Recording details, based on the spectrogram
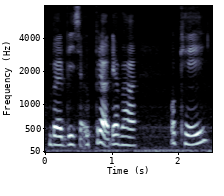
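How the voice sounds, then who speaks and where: Podcast co-host, woman from Sweden, lowish warm voice, chatty storyteller who acts out quotes. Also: fairly even intonation. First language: Spanish. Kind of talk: casual chat. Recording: faint background noise.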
